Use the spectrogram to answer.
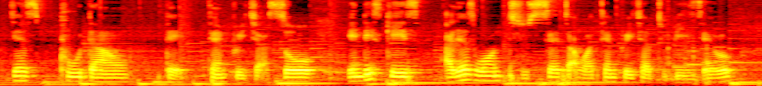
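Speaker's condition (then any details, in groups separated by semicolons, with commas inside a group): No condition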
